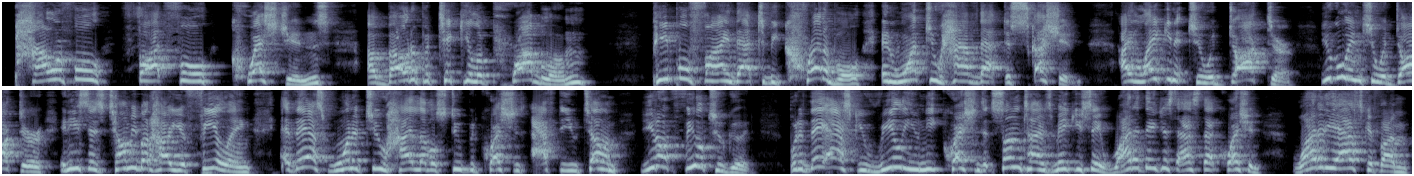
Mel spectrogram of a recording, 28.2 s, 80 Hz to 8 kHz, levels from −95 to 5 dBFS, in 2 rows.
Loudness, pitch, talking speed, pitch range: -23 LUFS, 260 Hz, 180 wpm, 230-295 Hz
